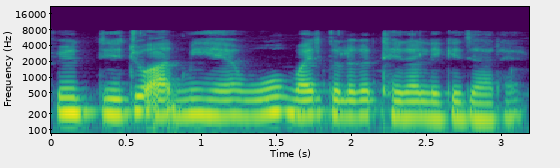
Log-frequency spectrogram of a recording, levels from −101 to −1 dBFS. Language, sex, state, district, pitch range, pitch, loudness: Hindi, female, Arunachal Pradesh, Lower Dibang Valley, 175-195 Hz, 185 Hz, -17 LUFS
